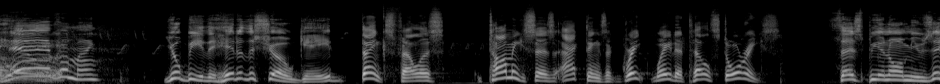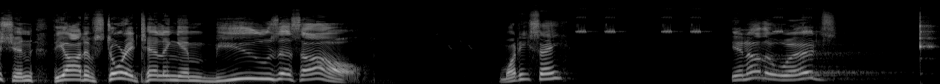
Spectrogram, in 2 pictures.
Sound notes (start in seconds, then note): 15.3 crickets chirp; 18.6 drumsticks click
